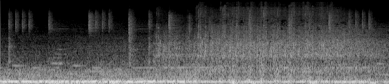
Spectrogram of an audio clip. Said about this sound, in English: Big tunnel, we gotta get some pops and bangs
